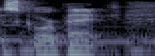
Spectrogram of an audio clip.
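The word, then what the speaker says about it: Skorpekh: only Primaris Captain against our Scorpec destroyers, is how we're pronouncing it, Scorpec, and talks you through.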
